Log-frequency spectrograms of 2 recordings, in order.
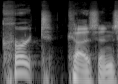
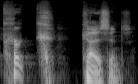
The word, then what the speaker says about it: Kirk Cousins: have mispronounced or they think I'm saying Kurt cousins instead of Kirk Cousins if I'm being lazy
